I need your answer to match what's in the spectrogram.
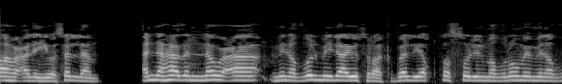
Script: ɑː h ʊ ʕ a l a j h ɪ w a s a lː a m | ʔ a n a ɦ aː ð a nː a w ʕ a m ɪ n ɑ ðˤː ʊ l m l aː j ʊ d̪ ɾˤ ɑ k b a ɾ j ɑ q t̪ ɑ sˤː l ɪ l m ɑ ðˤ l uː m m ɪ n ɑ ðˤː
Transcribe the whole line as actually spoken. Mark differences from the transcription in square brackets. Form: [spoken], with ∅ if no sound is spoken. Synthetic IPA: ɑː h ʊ ʕ a l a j h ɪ w a s a lː a m | ʔ a [nː] a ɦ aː ð a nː a w ʕ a m ɪ n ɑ ðˤː ʊ l m l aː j ʊ [t̪] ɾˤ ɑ k b a [l] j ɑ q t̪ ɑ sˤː l ɪ l m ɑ ðˤ l uː m m ɪ n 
